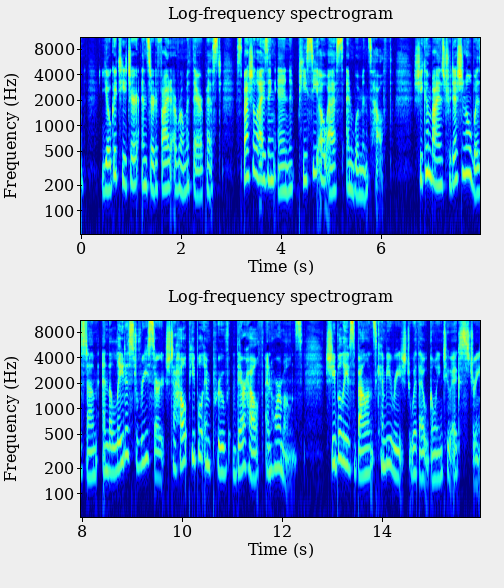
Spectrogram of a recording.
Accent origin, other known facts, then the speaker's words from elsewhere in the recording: Canada; also born or lived in Ontario; I'm Canadian, so I can handle snow, but over here in Ontario, we get our snow.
